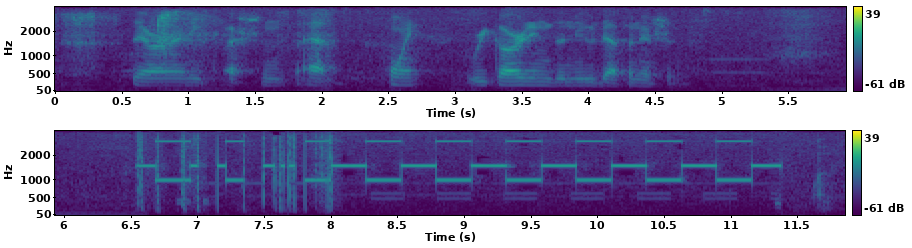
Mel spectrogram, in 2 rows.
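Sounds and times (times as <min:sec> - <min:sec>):
speech: 0:00.6 - 0:04.8
rapid clicky beeps: 0:06.6 - 0:11.4.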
